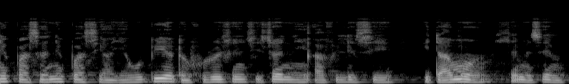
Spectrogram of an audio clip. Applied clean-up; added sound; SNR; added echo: none; none; none; reverberation time 0.6 s.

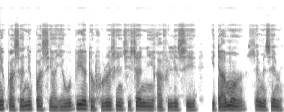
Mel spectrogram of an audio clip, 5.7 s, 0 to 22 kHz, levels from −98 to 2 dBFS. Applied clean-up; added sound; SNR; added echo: none; none; none; none.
